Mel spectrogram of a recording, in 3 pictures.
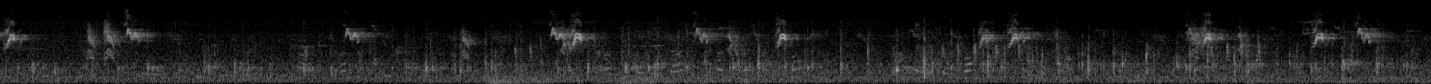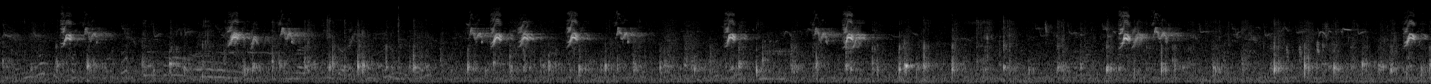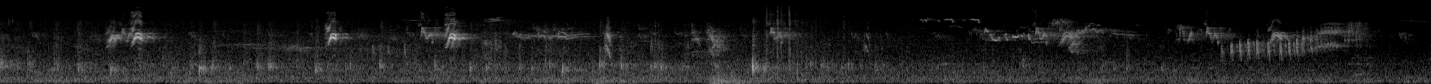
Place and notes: {"title": "Chemin des Ronferons, Merville-Franceville-Plage, France - Birds & horses", "date": "2020-03-28 12:02:00", "description": "Birds singing and two horses in a little road, during covid-19 pandemic, Zoom H6", "latitude": "49.27", "longitude": "-0.18", "altitude": "4", "timezone": "Europe/Paris"}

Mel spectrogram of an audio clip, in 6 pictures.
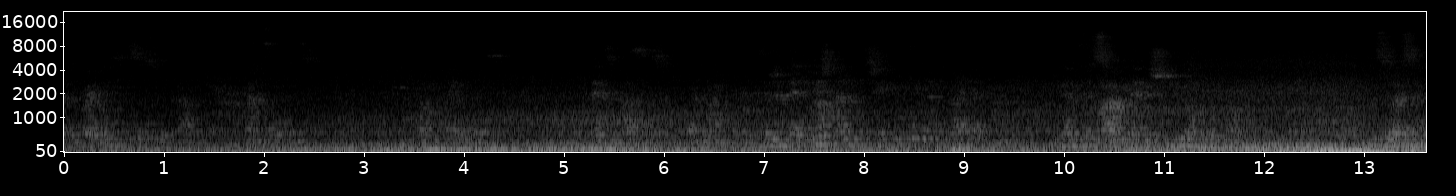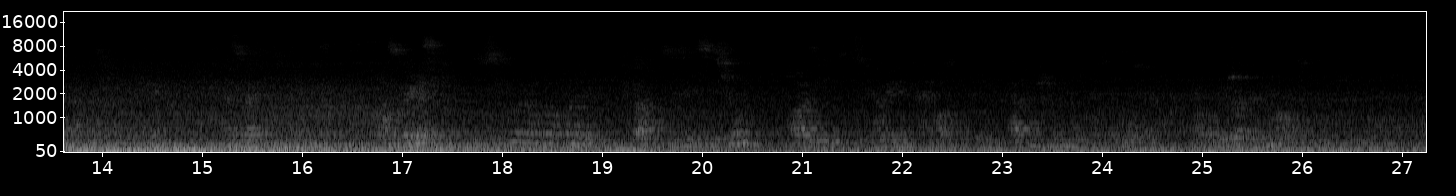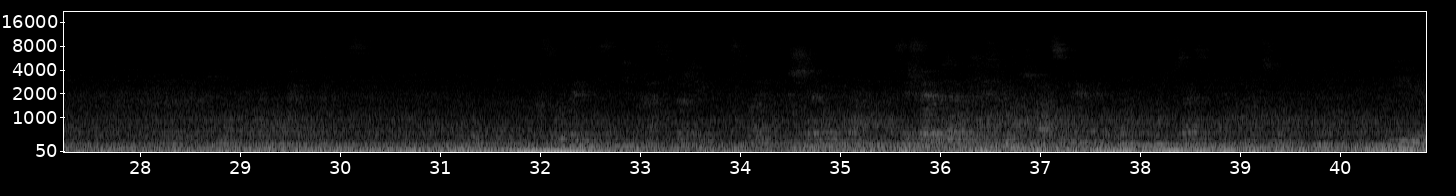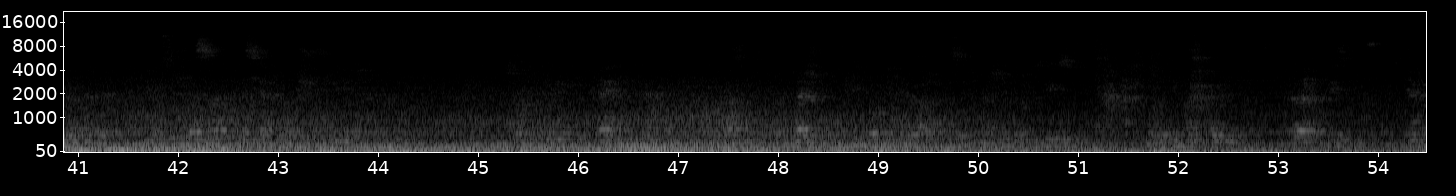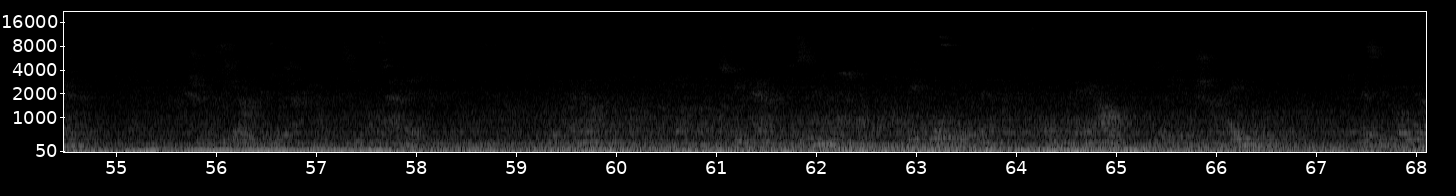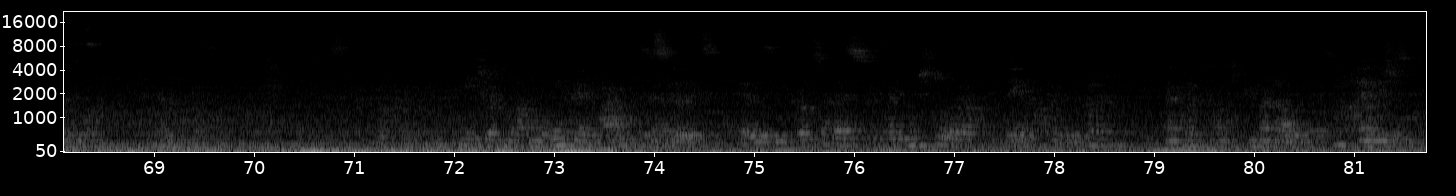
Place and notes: {"title": "berlin, friedelstraße: arztpraxis - the city, the country & me: doctor's office", "date": "2011-04-20 11:43:00", "description": "almost empty waiting room of a doctor's office, receptionists talking\nthe city, the country & me: april 20, 2011", "latitude": "52.49", "longitude": "13.43", "altitude": "45", "timezone": "Europe/Berlin"}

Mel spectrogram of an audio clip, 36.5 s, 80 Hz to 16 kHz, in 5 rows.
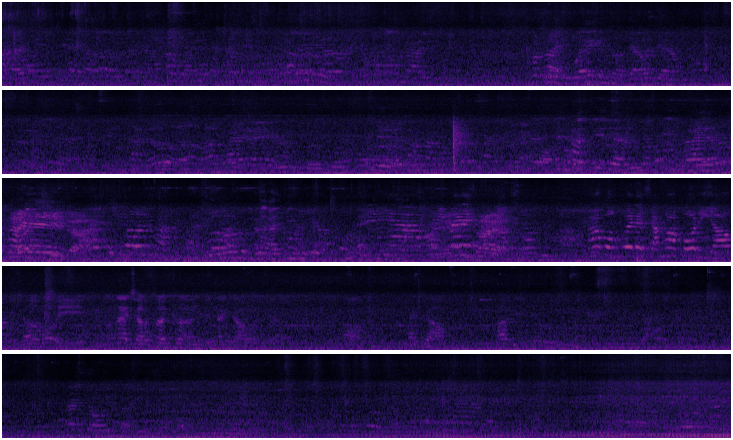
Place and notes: {"title": "新埔市場, Banqiao Dist., New Taipei City - Walking through the market", "date": "2015-07-29 16:17:00", "description": "End Time for business, Traffic Sound, Walking through the market", "latitude": "25.02", "longitude": "121.47", "altitude": "19", "timezone": "Asia/Taipei"}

